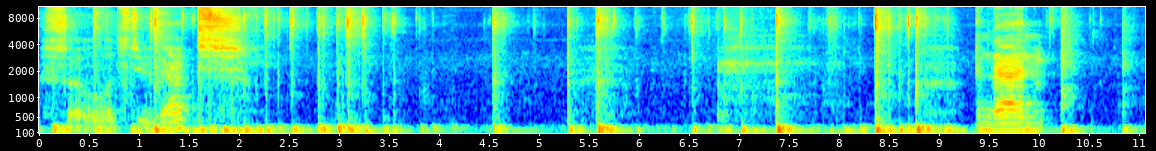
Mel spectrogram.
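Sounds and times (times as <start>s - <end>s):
computer keyboard typing: 0.1s - 9.2s.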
